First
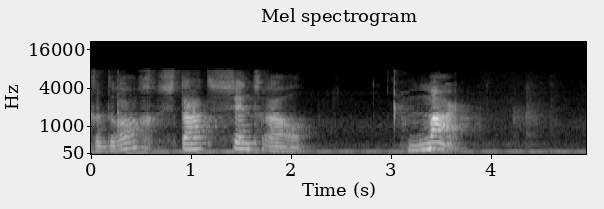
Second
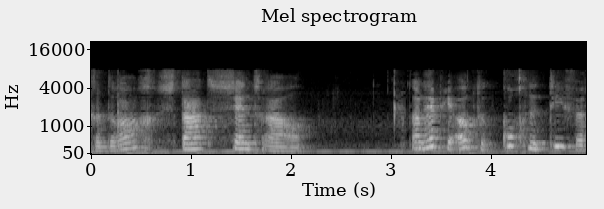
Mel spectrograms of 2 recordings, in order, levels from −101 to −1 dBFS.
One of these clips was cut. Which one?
second; 1 cut; at 3.1 s

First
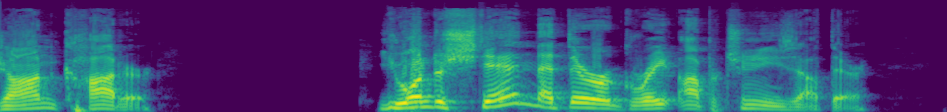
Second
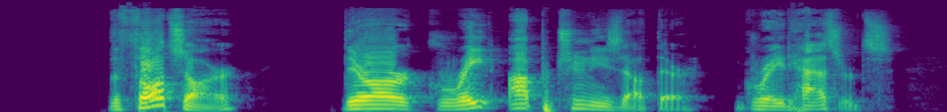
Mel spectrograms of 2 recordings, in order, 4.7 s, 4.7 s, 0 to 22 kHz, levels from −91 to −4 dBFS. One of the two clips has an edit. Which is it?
first; 1 cut; at 1.8 s

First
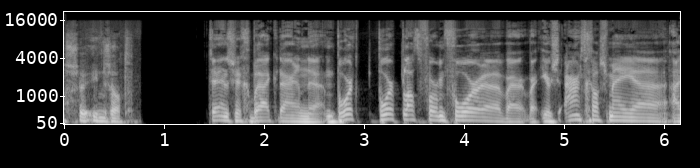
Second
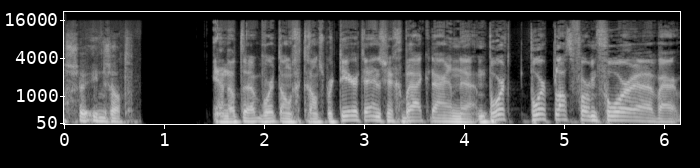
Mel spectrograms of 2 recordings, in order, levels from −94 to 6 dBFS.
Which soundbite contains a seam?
first; 1 cut; at 1.4 s

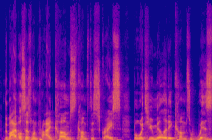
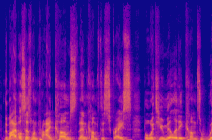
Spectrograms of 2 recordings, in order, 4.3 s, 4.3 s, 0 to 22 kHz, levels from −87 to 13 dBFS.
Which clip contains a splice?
first; 1 cut; at 1.5 s

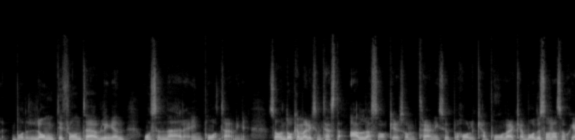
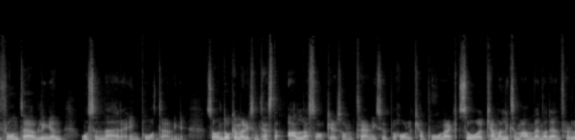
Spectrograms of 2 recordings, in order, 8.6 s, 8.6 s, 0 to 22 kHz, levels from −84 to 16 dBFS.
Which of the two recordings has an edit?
second; 1 cut; at 6.9 s

